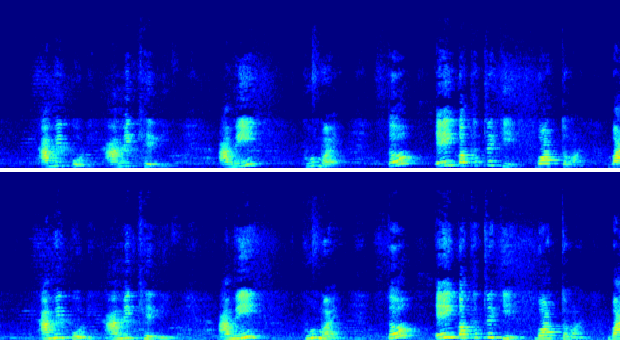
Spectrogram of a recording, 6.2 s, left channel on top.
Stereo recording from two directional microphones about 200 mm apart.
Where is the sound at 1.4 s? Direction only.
20° right (ahead or behind).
